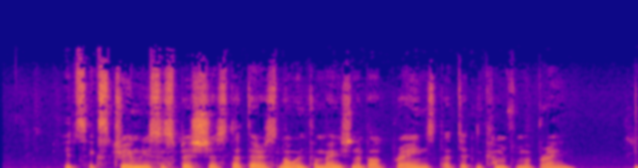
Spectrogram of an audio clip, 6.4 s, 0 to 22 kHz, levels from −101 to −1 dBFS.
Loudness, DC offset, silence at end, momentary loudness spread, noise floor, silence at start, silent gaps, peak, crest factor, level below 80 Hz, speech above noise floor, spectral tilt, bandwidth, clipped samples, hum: -31 LUFS; under 0.1%; 0 s; 12 LU; -69 dBFS; 0.65 s; none; -12 dBFS; 20 dB; -64 dBFS; 38 dB; -4 dB/octave; 16 kHz; under 0.1%; none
